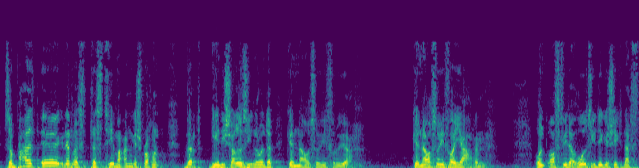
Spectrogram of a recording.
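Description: Older guy pastor preaching, husky voice, slows way down to hammer points home. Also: mid-range voice, mellow. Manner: preaching with slow emphatic repetitions. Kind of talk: sermon.

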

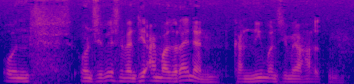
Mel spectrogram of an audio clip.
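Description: This male preacher gives an emphatic sermon, addressing listeners directly and often asking "you know?" to check they understand. His voice runs on the low side, brisk, a little mellow and slightly rough.

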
